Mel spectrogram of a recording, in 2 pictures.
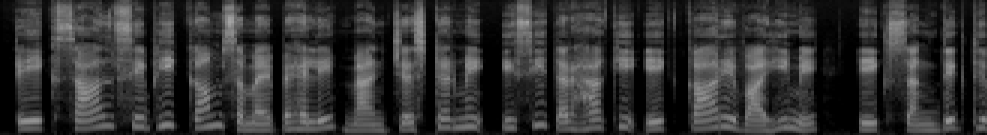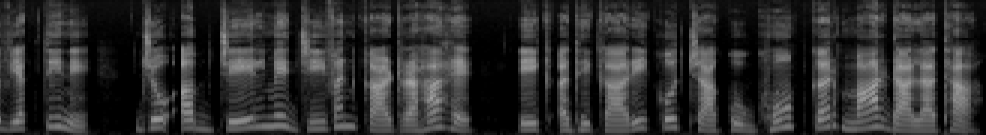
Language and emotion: Hindi, neutral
